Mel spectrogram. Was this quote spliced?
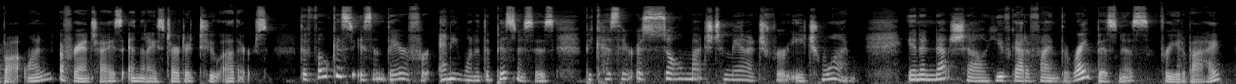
yes; 2 cuts; at 2.9 s, 9.0 s

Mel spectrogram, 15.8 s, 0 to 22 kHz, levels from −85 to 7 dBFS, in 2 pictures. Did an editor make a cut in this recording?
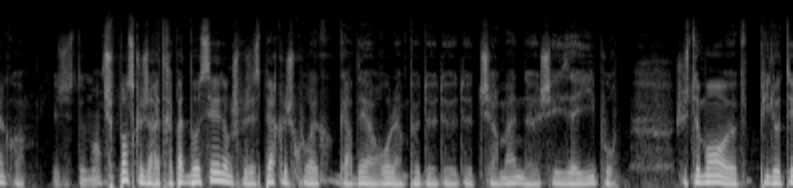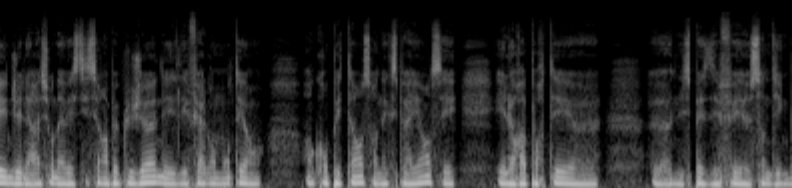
yes; 1 cut; at 1.0 s

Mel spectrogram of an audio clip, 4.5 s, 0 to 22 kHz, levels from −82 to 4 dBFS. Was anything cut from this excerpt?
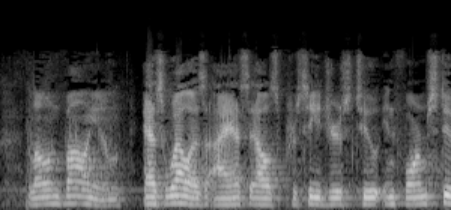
yes; 1 cut; at 1.3 s

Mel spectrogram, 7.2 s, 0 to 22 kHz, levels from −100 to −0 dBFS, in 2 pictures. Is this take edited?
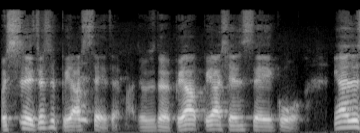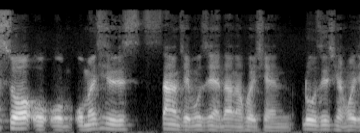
no; 0 cuts

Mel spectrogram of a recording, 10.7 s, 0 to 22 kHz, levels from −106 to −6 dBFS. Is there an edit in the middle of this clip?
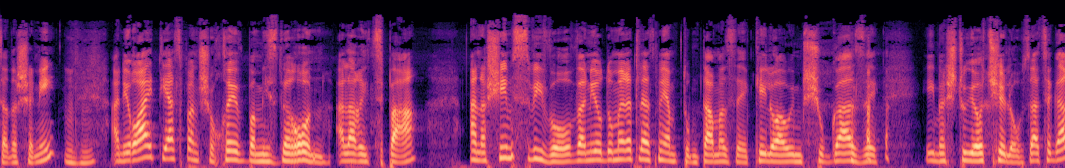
no; 0 cuts

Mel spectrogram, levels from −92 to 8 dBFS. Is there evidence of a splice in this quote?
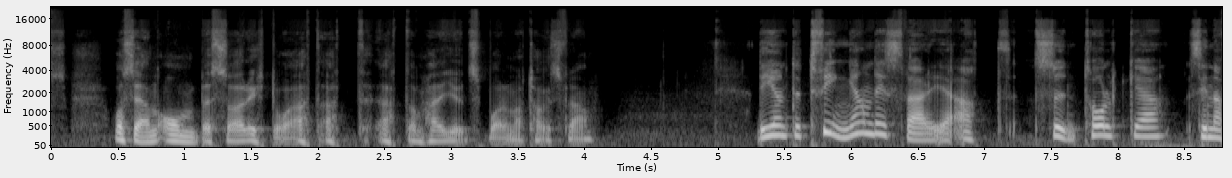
no; 0 cuts

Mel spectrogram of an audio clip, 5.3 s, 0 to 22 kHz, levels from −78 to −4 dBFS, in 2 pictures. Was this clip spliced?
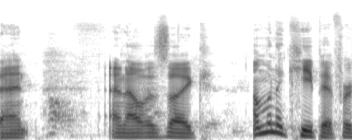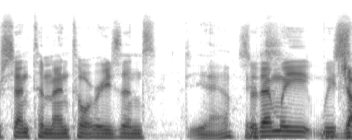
yes; 2 cuts; at 1.9 s, 4.0 s

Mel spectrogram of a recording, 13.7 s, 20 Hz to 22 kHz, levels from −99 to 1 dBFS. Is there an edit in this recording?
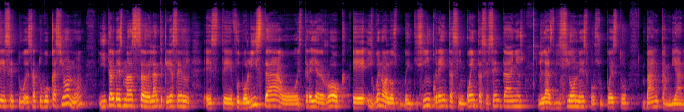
yes; 2 cuts; at 7.0 s, 8.7 s

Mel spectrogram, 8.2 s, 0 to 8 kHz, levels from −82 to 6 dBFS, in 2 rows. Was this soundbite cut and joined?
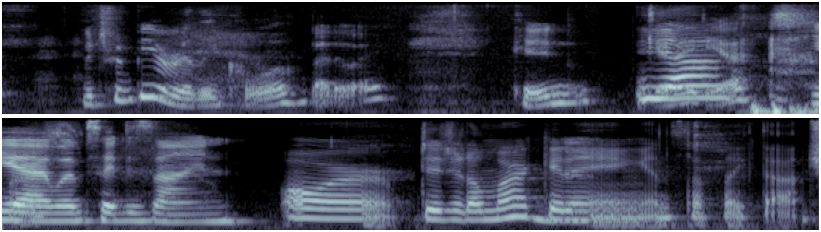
yes; 1 cut; at 4.0 s

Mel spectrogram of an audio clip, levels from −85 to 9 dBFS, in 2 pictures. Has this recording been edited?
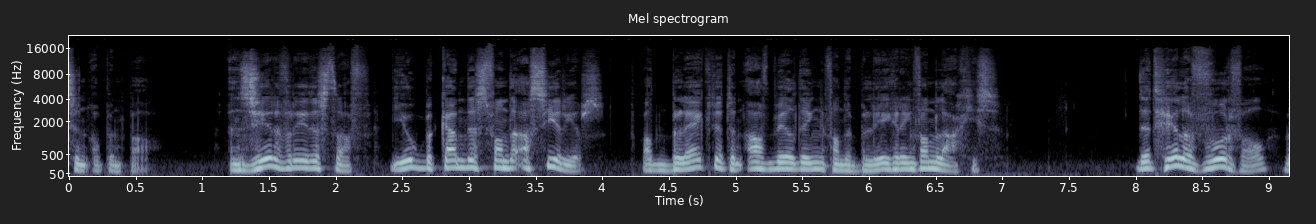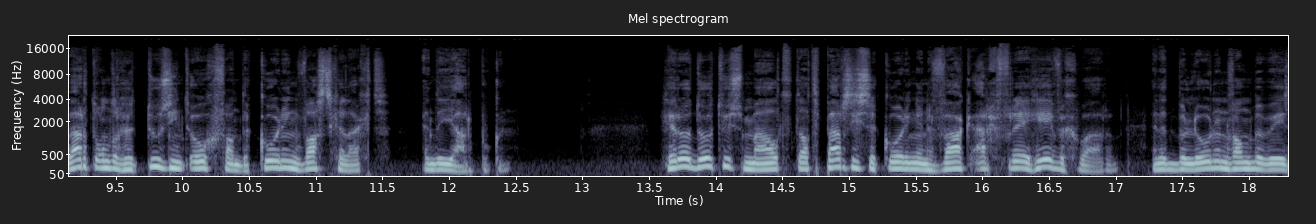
no; 0 cuts

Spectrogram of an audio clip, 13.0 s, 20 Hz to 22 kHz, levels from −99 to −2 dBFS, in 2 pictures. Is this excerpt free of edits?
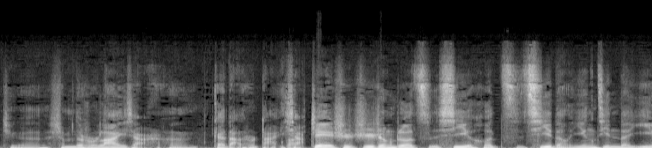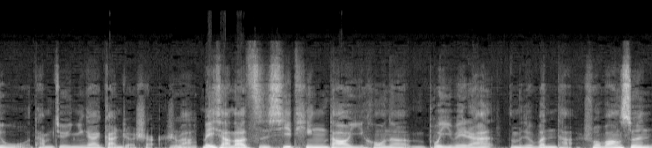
no; 3 cuts; at 3.0 s, 8.5 s, 11.5 s

